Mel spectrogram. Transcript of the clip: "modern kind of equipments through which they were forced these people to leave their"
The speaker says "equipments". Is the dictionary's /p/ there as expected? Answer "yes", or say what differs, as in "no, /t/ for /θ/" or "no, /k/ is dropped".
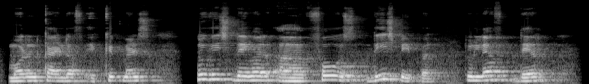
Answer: yes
